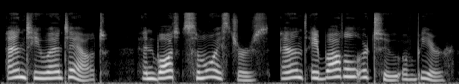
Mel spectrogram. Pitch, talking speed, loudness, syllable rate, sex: 270 Hz, 195 wpm, -17 LUFS, 4.2 syllables/s, female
